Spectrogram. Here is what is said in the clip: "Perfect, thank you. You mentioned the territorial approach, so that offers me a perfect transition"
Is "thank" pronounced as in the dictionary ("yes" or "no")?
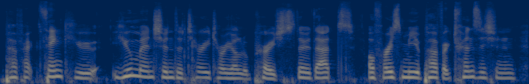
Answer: yes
